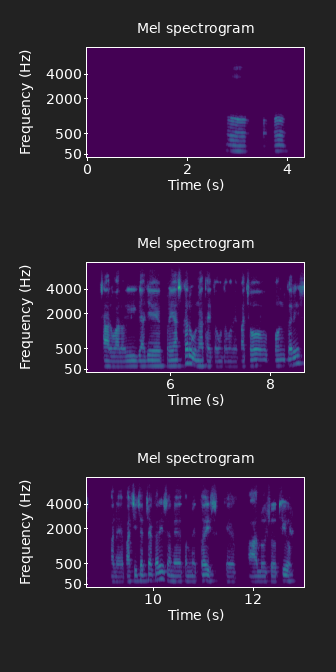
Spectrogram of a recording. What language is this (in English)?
Gujarati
